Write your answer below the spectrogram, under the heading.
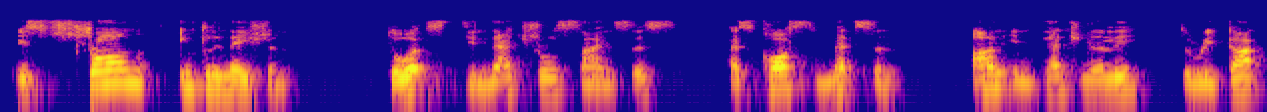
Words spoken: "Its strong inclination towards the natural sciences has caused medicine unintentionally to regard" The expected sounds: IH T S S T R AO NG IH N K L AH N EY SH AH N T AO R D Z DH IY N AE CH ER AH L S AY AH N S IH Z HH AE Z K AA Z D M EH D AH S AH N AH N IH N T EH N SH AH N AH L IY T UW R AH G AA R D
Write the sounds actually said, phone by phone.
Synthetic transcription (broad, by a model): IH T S S T R AO NG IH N K L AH N EY SH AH N T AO W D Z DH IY N AE CH ER AH L S AY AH N S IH S HH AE S K AA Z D M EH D S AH N AH N IH N T EH N SH AH N AH L IY T UW R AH G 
